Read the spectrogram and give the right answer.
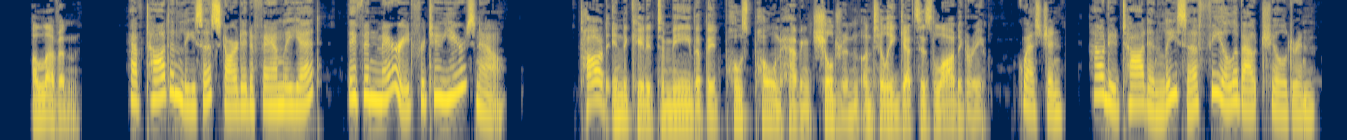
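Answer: They want to wait until Todd gets his law degree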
